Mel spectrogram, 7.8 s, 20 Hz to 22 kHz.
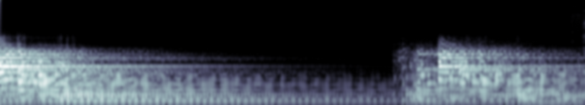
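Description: Sustained organ-like tone swirling through a Helix triple rotary speaker effect modelled on the Yamaha RA-200, spread wide in stereo, shimmering chorus-like movement, with a fresh chord struck near the end.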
